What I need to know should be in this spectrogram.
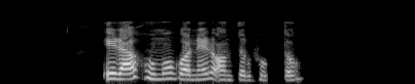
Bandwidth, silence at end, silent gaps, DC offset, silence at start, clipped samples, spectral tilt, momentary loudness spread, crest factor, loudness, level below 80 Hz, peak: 8 kHz; 1.15 s; 2.70-2.83 s; under 0.1%; 1.05 s; under 0.1%; -3.5 dB/octave; 15 LU; 18 dB; -17 LUFS; -70 dBFS; -2 dBFS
